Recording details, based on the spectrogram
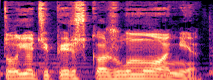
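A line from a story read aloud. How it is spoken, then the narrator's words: Hopeless moan. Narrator (Russian): Компот обреченно простонал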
